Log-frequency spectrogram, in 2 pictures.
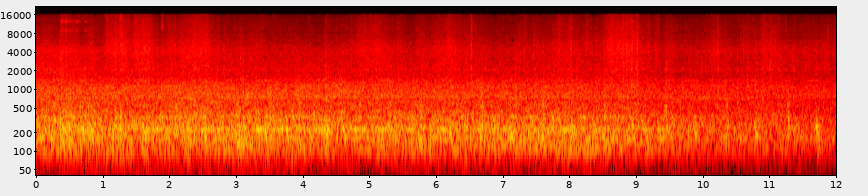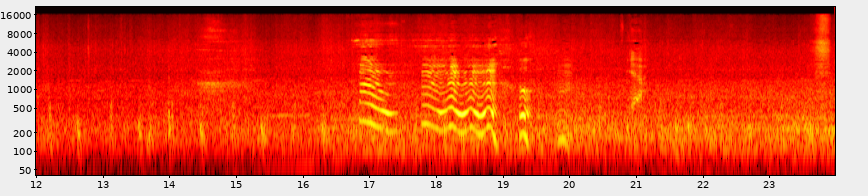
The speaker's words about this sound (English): Flags look like they're gonna rip off the front of this bar right here. It's some serious wind.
